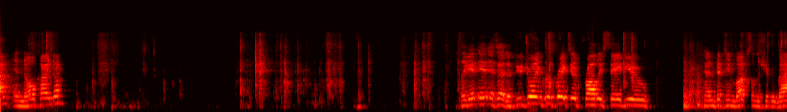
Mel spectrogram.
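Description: A cardboard box is handled and set down on a counter.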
